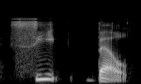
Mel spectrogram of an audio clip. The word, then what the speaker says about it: seat belt: fasten fasten no t seat belt no t's you hold your tongue in the t position but you don't release it to say seat belt just seat belt so in the phrase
